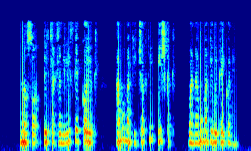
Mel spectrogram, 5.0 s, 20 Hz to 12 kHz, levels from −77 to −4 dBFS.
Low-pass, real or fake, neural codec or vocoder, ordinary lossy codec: 7.2 kHz; real; none; MP3, 48 kbps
